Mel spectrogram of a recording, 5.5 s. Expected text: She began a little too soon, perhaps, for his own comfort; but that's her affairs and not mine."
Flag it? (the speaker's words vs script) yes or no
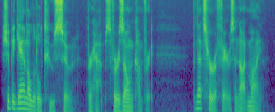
no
